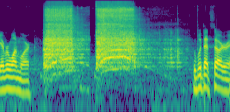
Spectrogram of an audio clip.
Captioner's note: motor trilling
